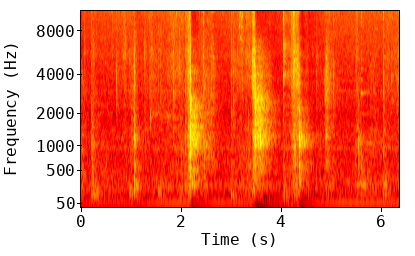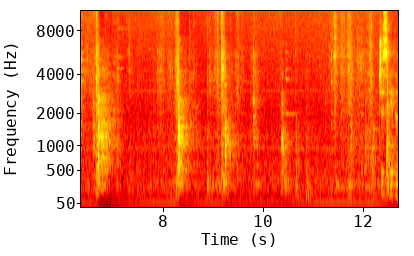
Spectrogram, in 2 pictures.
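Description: A knife cuts through fresh lemons on a board, producing repeated knocks and thuds at an uneven rhythm, close and clear, with a person talking throughout.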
